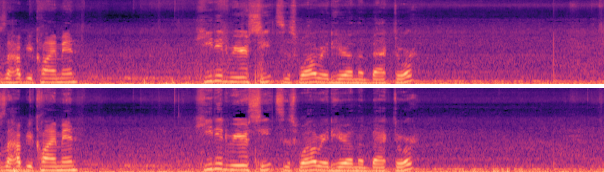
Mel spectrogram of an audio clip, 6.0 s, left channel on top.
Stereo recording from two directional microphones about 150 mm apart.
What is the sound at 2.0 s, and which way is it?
Speech, 30° right (ahead or behind).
